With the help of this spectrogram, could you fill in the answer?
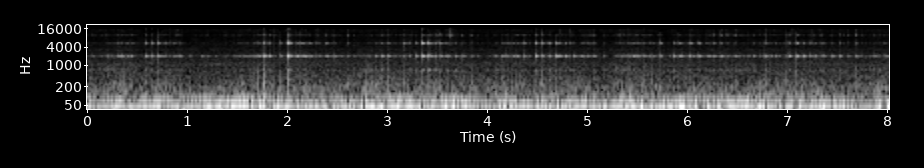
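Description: A hand-sized, clear cut-glass tumbler with a diamond pattern, hollow and empty, is held near the recorder and tapped with fingertips and short nails. The result is quiet, rapid, bright clinks with a steady ringing glassy tone that dies away almost instantly, over a constant low rumble.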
